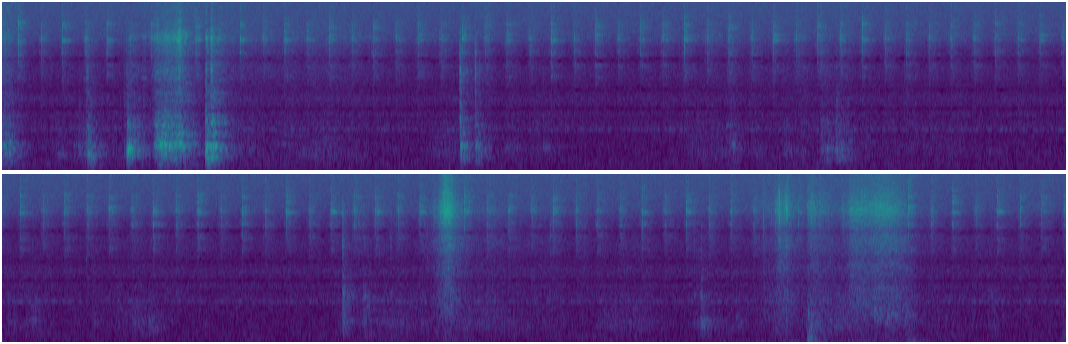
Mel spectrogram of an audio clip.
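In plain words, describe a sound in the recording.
A man handles and knocks wooden parts with light thuds and taps.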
